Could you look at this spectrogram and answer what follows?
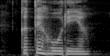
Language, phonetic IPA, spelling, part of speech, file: Ukrainian, [kɐteˈɦɔrʲijɐ], категорія, noun, Uk-категорія.ogg
- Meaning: category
